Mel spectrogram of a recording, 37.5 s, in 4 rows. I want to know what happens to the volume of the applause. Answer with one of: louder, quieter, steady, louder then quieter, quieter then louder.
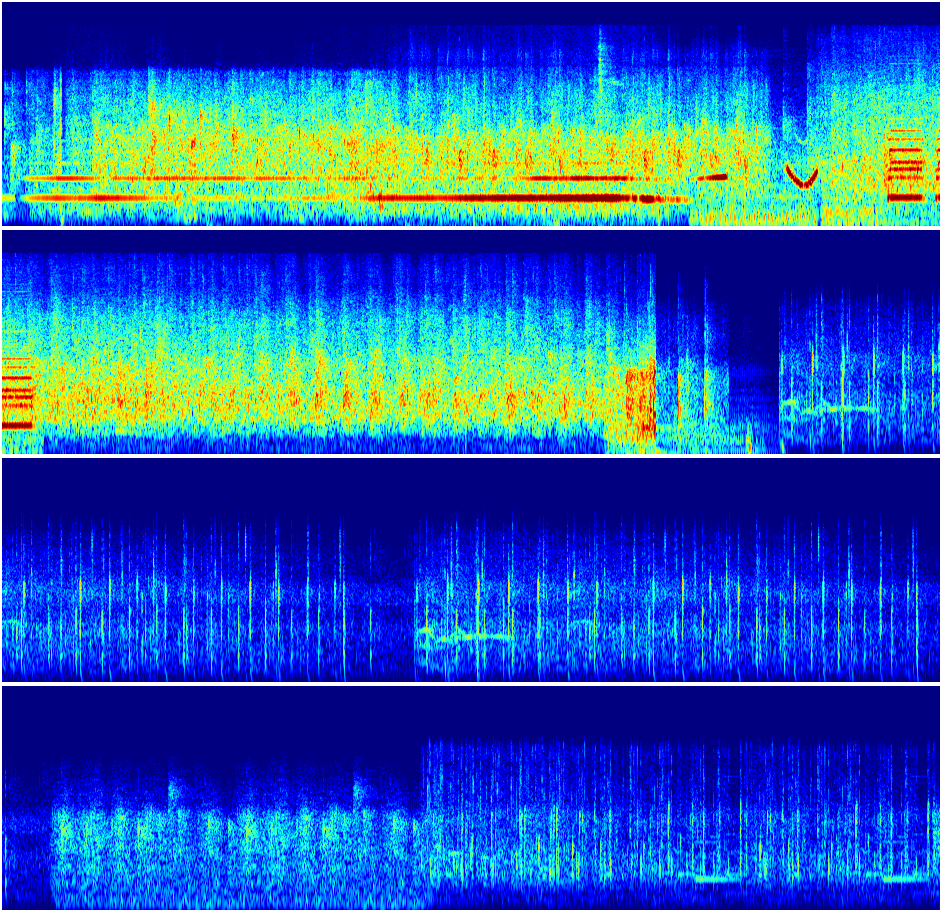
quieter.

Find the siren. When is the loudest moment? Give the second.
6 s.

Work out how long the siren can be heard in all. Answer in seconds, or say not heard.
8 s.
